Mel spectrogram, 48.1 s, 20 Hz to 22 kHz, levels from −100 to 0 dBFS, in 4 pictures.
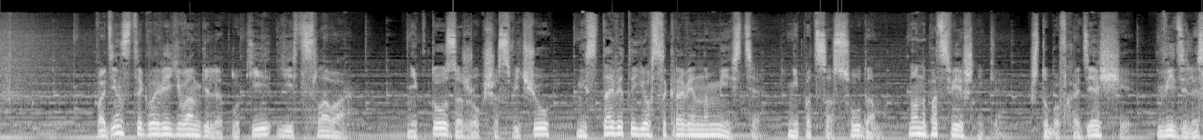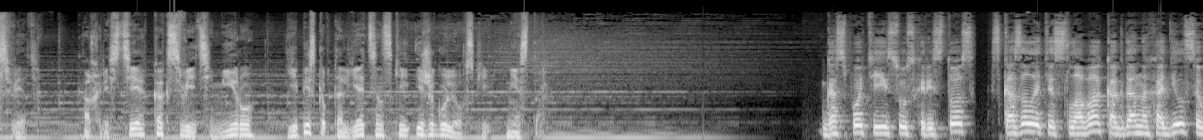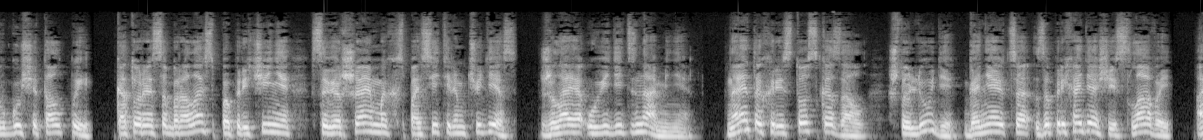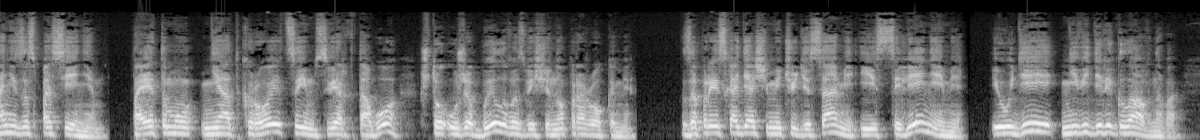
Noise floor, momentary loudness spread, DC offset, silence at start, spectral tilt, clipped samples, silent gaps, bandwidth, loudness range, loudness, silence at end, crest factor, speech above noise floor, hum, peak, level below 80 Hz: -61 dBFS; 10 LU; under 0.1%; 0 s; -4.5 dB/octave; under 0.1%; none; 16.5 kHz; 3 LU; -12 LUFS; 0.2 s; 12 dB; 49 dB; none; 0 dBFS; -32 dBFS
